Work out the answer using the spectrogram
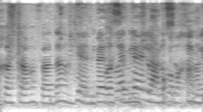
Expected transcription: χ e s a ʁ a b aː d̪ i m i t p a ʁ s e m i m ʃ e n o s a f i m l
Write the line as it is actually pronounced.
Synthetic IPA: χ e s a ʁ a v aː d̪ a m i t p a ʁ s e m i m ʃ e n o s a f i m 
